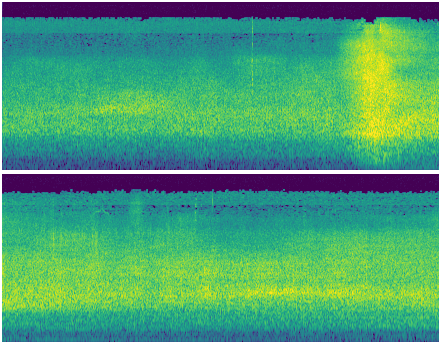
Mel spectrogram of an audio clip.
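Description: Jet airliner engine noise, a steady rushing sound with a whining edge. About seven seconds in it swells suddenly and loudly, then dies away slowly.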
